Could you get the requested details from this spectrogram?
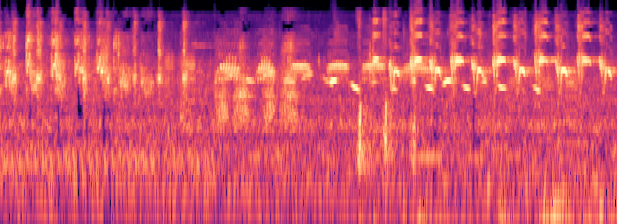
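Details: Tutor song of black-winged myna for coaxing silent birds into answering: rapid harsh chatter giving way to a string of short downward whistled notes, about three per second, amid scratchy noise.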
